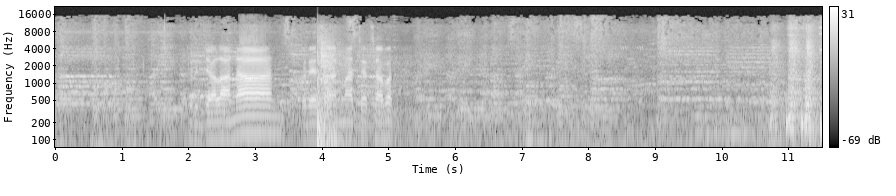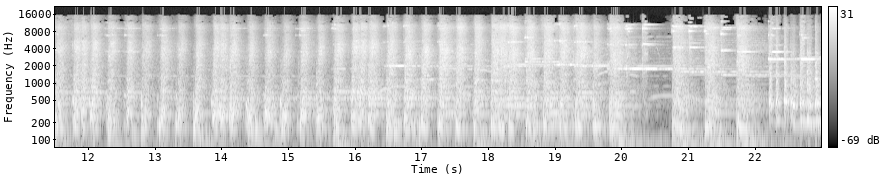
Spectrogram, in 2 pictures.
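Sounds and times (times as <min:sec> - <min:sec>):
snare and bass drums beating: 0:03.9 - 0:04.6, 0:10.9 - 0:23.0
bell lyras ringing: 0:15.2 - 0:23.0.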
